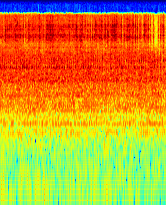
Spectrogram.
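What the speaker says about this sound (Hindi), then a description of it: "ये साइकिल बहुत शोर कर।" An old exercise bike in a Peppa Pig cartoon makes a loud, continuous mechanical whirring drone, like a rough idling motor, holding steady throughout with no voices.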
